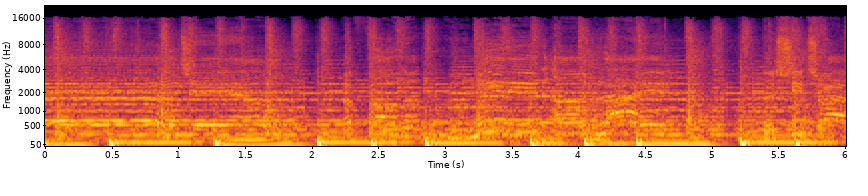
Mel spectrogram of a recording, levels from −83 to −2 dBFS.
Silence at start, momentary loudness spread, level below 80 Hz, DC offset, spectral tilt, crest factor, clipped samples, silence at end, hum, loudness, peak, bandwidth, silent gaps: 0 s; 3 LU; -18 dBFS; under 0.1%; -5 dB/octave; 10 dB; under 0.1%; 0 s; none; -12 LUFS; 0 dBFS; 17 kHz; none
